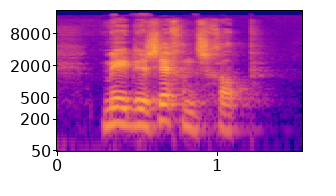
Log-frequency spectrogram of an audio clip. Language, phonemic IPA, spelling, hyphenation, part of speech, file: Dutch, /ˌmeː.dəˈzɛ.ɣə(n).sxɑp/, medezeggenschap, me‧de‧zeg‧gen‧schap, noun, Nl-medezeggenschap.ogg
- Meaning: codetermination (as of employees at an organisation or students at an institution of higher education)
